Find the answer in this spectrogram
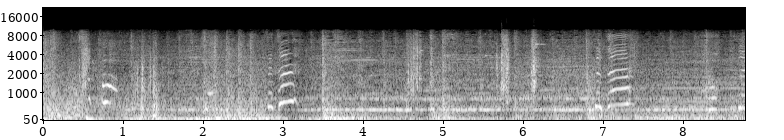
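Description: Action-film fight soundtrack: a steady music drone over a low rumble, broken by sharp hits, with short pitched vocal cries about three and seven seconds in.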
